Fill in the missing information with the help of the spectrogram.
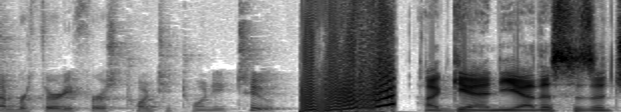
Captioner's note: record screeches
